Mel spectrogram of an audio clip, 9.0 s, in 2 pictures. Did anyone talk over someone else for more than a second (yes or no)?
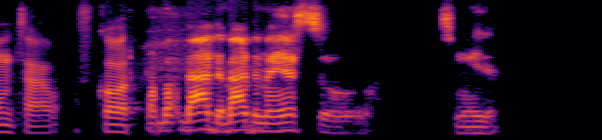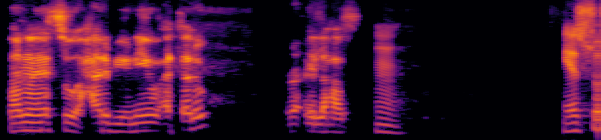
no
